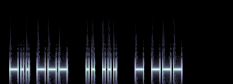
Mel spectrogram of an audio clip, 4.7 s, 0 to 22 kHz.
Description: Morse code, heard as a keyed tone, about 22 wpm, 700 Hz. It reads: DO IS TO
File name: practice / 22wpm / Sets of 7 Words - 22wpm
